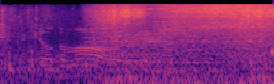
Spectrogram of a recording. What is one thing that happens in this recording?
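Flames burst with a roar.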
